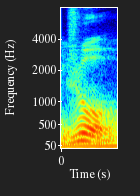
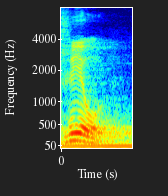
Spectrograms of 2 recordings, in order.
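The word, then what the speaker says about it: drew: সেই ক্ষেত্রে সেন্টেন্সের শুরুতে স্পিকার বসাবো, তারপর ড্রু ইউজ করব। এখানে আমি কিন্তু উচ্চারণটা করতেছি কি ড্রু, অনেকেই আমরা উচ্চারণ করি ড্রিউ, ড্রিউ নয়, উচ্চারণটা হচ্ছে ড্রু।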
